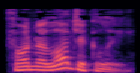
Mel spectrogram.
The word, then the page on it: phonological: British English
